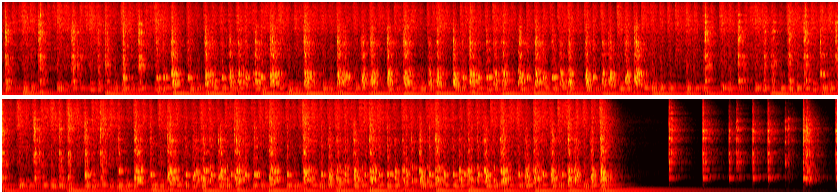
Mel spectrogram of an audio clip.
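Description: Cook Islands drum ensemble playing a fast, dense rhythm of wooden slit-drum strokes over a steady deep bass drum. Near the end the bass drops out and the playing thins to a few scattered strokes as the beat ends.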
